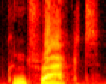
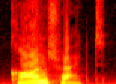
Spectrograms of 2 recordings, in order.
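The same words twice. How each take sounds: First: The stress is on the second syllable. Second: The stress is on the first syllable. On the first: It means to become smaller. "the verb will get the stress on contract" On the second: It is a written agreement. "the con becomes a con, gets the stress to say contract"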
